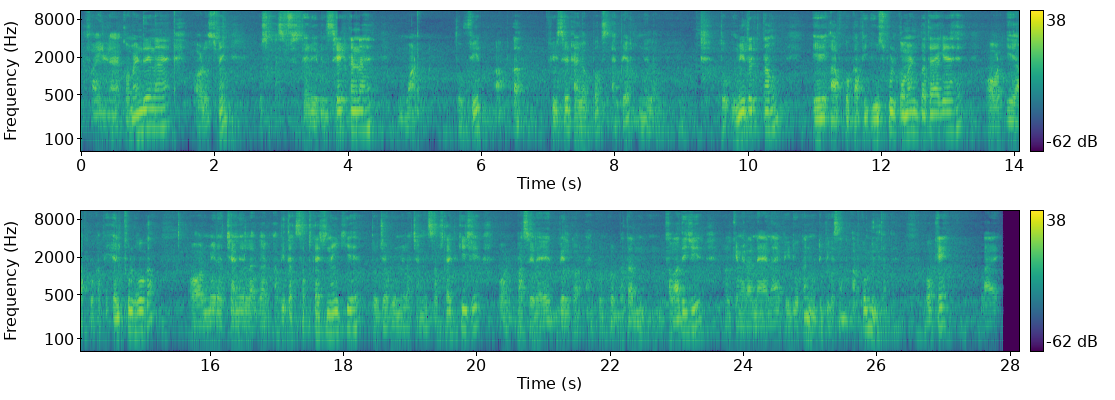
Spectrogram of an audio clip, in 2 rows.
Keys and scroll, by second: 0.0-0.2 typing, 1.1 Return, 3.8 1, 4.8 Return.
